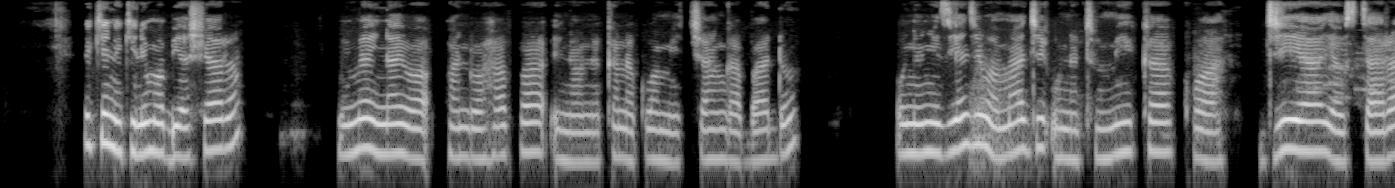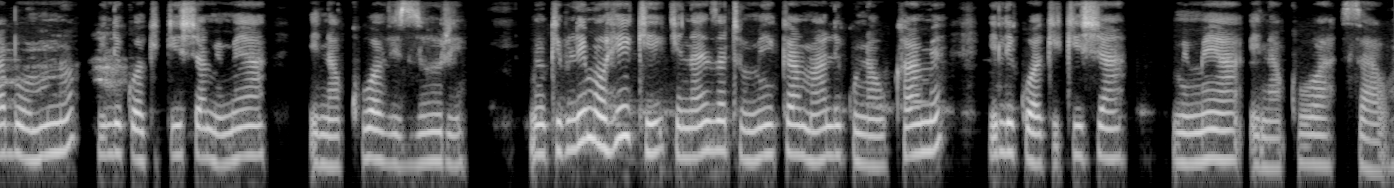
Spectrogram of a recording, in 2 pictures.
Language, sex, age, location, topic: Swahili, female, 25-35, Nairobi, agriculture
